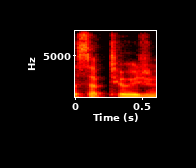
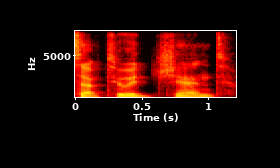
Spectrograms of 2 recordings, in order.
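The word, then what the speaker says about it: Septuagint: Up to like 90% of the Septuagian is exactly the same as the messer text. Okay. And by the way, it's pronounced Septuagent with a J sound. The G makes a J sound.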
